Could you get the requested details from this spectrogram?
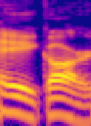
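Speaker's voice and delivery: plain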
